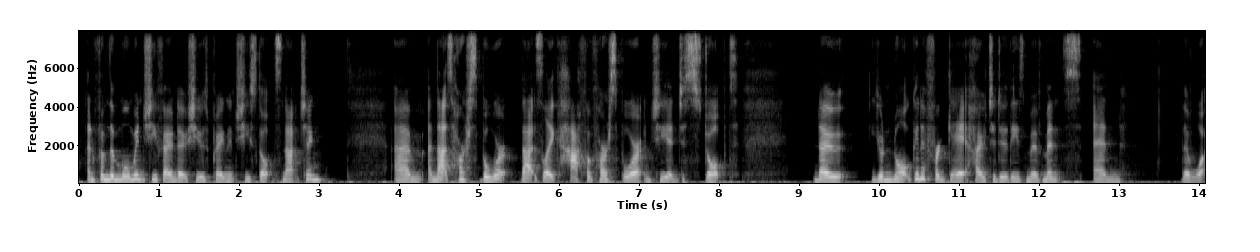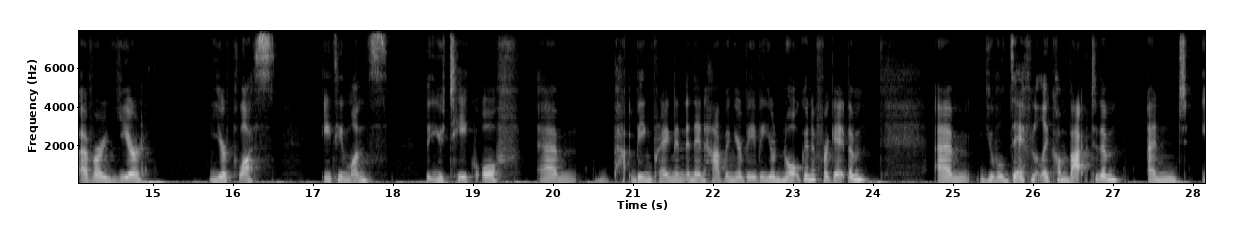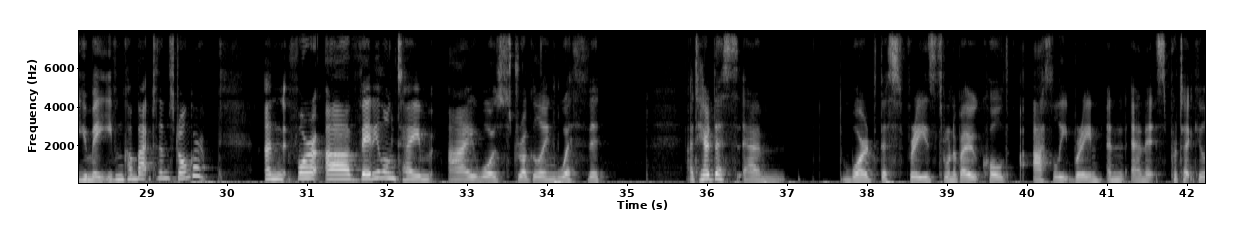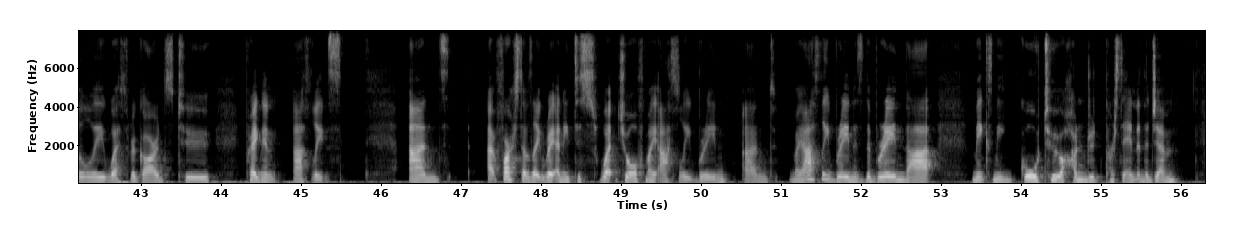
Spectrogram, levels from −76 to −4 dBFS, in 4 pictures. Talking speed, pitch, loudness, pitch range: 160 wpm, 185 Hz, -27 LUFS, 170-200 Hz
